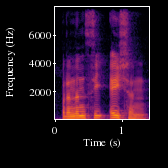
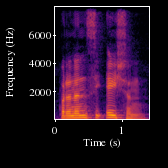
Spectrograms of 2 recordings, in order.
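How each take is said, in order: Both takes have the same delivery.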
